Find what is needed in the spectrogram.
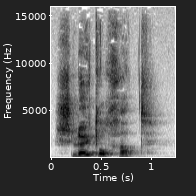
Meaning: a keyhole
- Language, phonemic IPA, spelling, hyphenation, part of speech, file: Dutch, /ˈsløː.təlˌɣɑt/, sleutelgat, sleu‧tel‧gat, noun, Nl-sleutelgat.ogg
